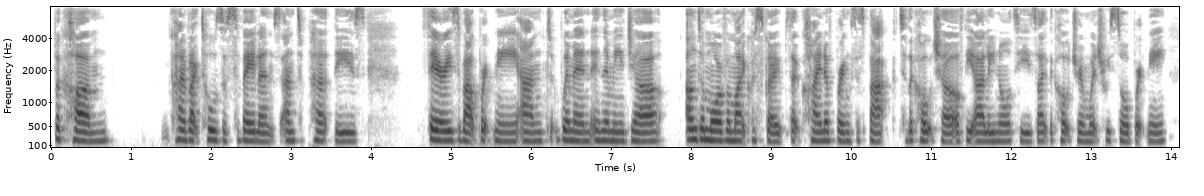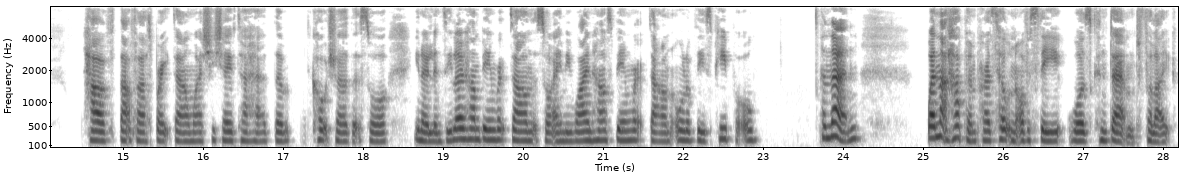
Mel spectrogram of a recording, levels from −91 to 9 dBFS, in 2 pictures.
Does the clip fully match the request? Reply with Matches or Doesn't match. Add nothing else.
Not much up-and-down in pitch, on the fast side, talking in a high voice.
Doesn't match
